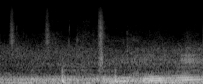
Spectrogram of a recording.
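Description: A car accelerating, its engine note rising slowly through the second half, over a steady low rumble.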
